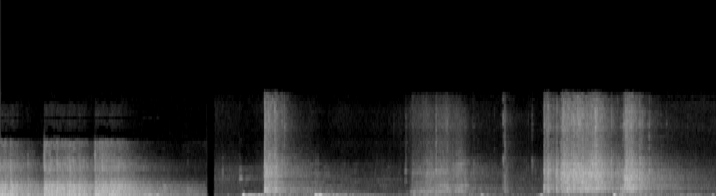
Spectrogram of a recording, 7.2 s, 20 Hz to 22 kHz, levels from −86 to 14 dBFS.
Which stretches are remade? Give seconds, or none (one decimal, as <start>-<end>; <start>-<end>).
3.1-4.7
